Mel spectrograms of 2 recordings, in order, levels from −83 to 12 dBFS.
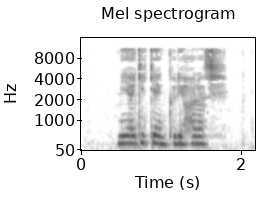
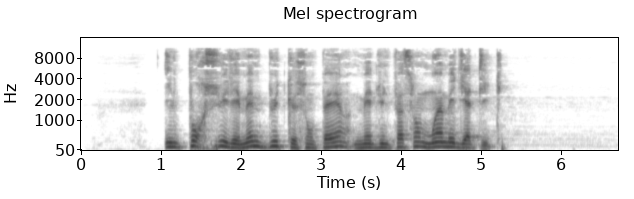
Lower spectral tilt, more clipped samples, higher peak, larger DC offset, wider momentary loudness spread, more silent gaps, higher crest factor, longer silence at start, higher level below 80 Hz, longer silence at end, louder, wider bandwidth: second, -2 dB/octave vs -5 dB/octave; neither; second, -6 dBFS vs -2 dBFS; neither; first, 10 LU vs 7 LU; neither; about the same, 20 dB vs 18 dB; second, 0.45 s vs 1.05 s; second, -66 dBFS vs -44 dBFS; second, 0.4 s vs 1.4 s; second, -24 LUFS vs -17 LUFS; about the same, 11.5 kHz vs 11.5 kHz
